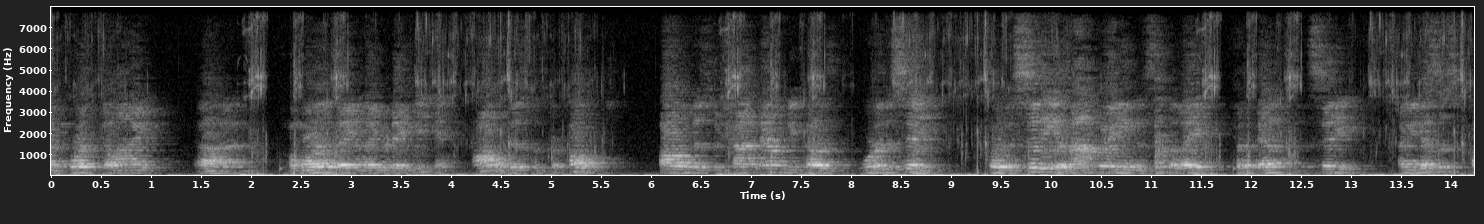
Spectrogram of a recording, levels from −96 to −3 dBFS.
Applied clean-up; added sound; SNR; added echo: none; Liquid; 3 dB; reverberation time 0.6 s.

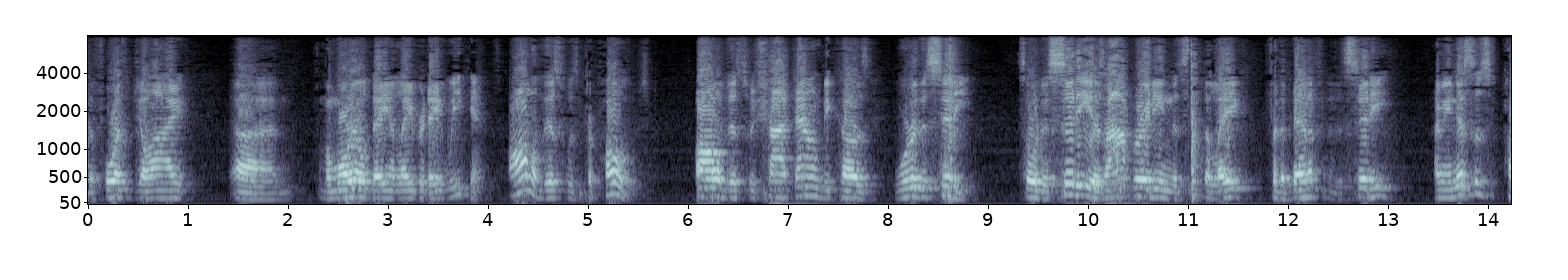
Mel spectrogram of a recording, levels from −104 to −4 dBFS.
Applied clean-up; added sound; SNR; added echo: none; none; none; none.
